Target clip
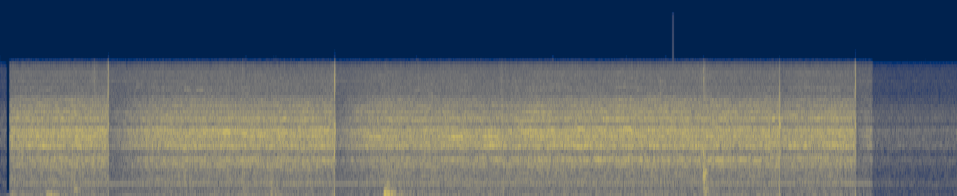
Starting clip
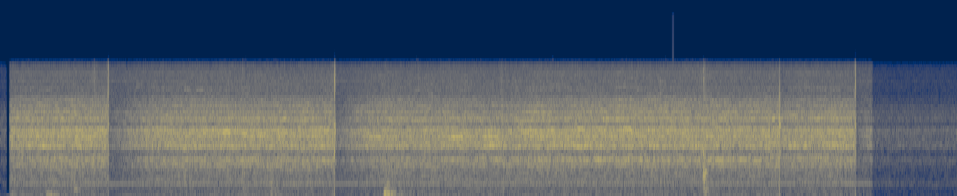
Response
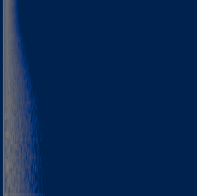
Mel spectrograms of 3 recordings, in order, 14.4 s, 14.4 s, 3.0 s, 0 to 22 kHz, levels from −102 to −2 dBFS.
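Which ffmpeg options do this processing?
-af "lowshelf=frequency=210:gain=5.5,volume=3.5dB"

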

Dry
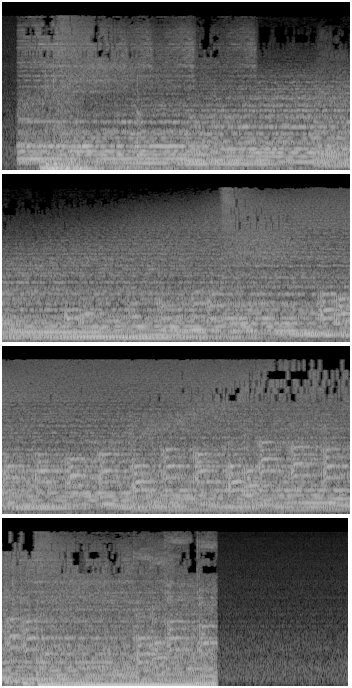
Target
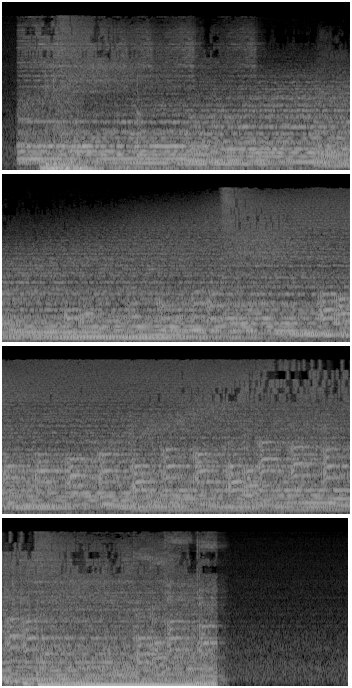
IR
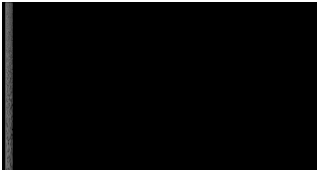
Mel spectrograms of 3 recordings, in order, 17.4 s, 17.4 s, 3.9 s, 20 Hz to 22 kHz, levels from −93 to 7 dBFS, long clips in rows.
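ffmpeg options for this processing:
-filter_complex "[0:a]asplit=2[link_01][link_02];[1:a]atrim=start_sample=2205,adelay=96[link_03];[link_02][link_03]afir=irnorm=-1:irlink=0,volume=-18dB[link_04];[link_01][link_04]amix=inputs=2:normalize=0,volume=-8dB"

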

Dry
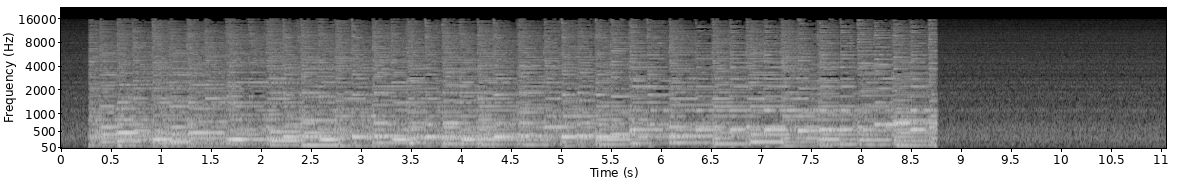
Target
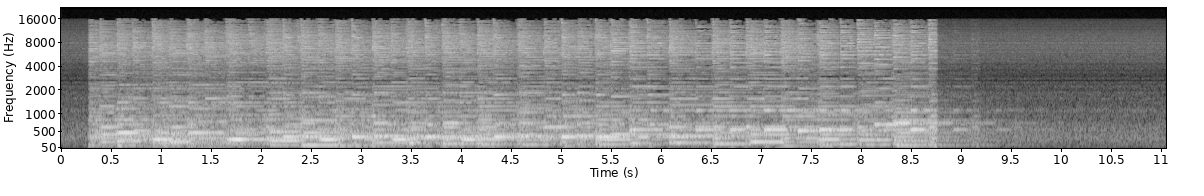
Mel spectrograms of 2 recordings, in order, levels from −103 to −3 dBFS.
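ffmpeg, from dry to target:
ffmpeg -i in.wav -filter_complex "[0:a]highshelf=frequency=4800:width_type=q:width=1.5:gain=11.5,bandreject=frequency=2600:width=16,asplit=2[link_01][link_02];[link_02]adelay=426,lowpass=frequency=2200:poles=1,volume=-14.5dB,asplit=2[link_03][link_04];[link_04]adelay=426,lowpass=frequency=2200:poles=1,volume=0.37,asplit=2[link_05][link_06];[link_06]adelay=426,lowpass=frequency=2200:poles=1,volume=0.37[link_07];[link_01][link_03][link_05][link_07]amix=inputs=4:normalize=0,volume=7.5dB" out.wav

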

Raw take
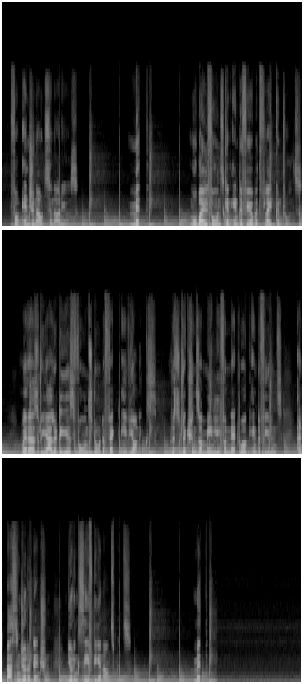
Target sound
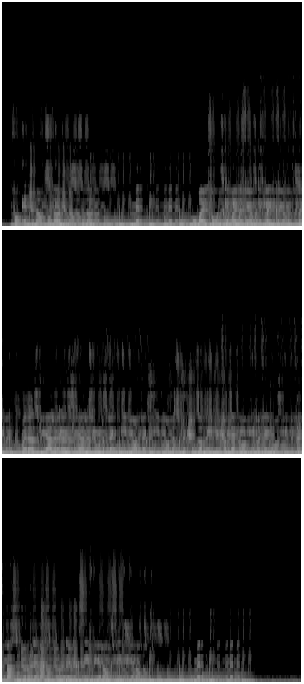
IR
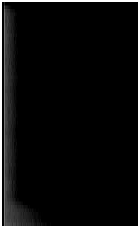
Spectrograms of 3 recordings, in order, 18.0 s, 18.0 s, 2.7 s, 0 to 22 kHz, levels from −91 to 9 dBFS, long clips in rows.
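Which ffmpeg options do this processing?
-af "bass=frequency=250:gain=9,treble=frequency=4000:gain=-2,alimiter=limit=-18.5dB:level=0:latency=1:release=63,highshelf=frequency=3800:gain=-8,afftfilt=real='re*gte(hypot(re,im),0.00562)':imag='im*gte(hypot(re,im),0.00562)':win_size=1024:overlap=0.75,aecho=1:1:62|395|560|655|788:0.299|0.188|0.224|0.668|0.355,volume=-6.5dB"

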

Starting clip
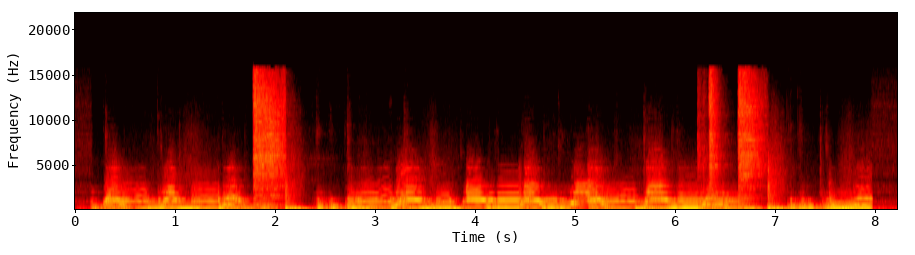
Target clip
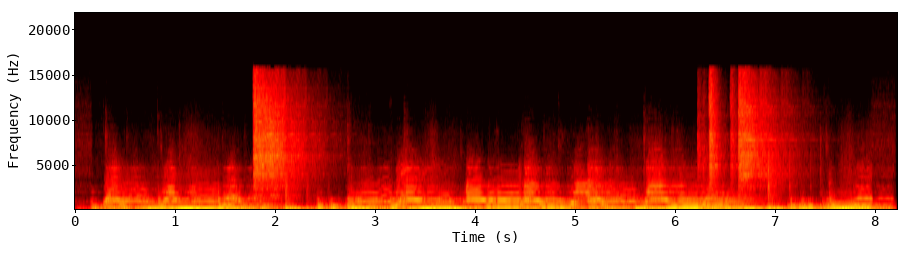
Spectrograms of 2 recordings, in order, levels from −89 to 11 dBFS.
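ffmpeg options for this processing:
ffmpeg -i in.wav -af "equalizer=frequency=250:width_type=o:width=1:gain=9,equalizer=frequency=4000:width_type=o:width=1:gain=5,equalizer=frequency=8000:width_type=o:width=1:gain=5,aecho=1:1:211|422|633|844:0.282|0.093|0.0307|0.0101,volume=-4dB" out.wav

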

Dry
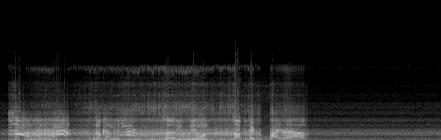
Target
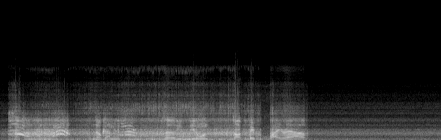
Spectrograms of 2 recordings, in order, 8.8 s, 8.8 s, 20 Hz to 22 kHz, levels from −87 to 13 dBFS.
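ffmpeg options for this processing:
ffmpeg -i in.wav -af "lowpass=6300,volume=5.5dB" out.wav

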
